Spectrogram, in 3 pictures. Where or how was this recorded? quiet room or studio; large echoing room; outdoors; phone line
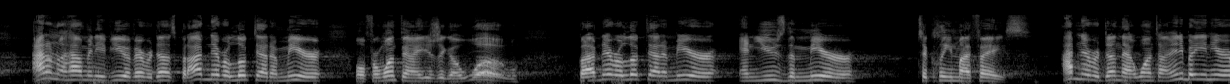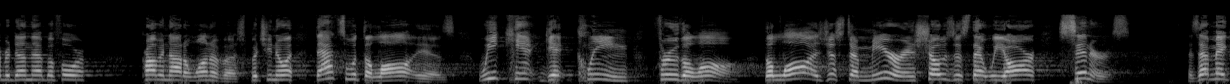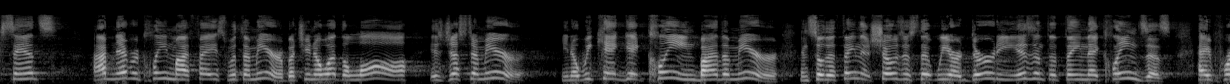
large echoing room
